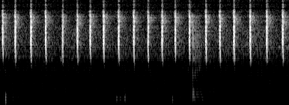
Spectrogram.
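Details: Evenly paced sharp clicks from a broad-billed hummingbird, around four to five per second, dry and high-pitched, with faint low sounds beneath.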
